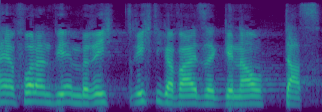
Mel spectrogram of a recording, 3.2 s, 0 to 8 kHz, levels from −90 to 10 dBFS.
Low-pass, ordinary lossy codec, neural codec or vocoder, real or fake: 7.2 kHz; none; none; real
